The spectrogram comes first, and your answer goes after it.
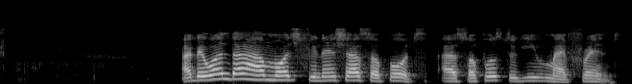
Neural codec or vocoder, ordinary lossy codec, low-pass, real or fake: codec, 16 kHz, 8 kbps, FunCodec, trained on Chinese and English, 25 frames a second; none; 5.4 kHz; fake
